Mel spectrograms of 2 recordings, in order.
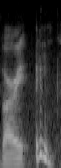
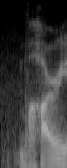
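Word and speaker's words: Mhairi: name is spelled m-h-a-i-r-i but in gaelic mh makes a v sound so instead of mahari it's vari so that's what i'm referring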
